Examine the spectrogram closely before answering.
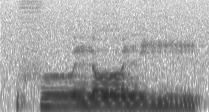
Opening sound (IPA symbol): f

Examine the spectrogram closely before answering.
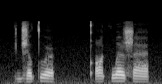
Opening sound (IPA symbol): d͡ʒ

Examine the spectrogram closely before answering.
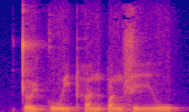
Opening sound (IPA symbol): t̪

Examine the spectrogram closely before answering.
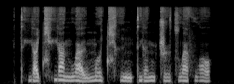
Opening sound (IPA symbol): t̪ʰ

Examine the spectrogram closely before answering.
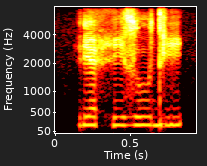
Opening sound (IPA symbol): ɾʲ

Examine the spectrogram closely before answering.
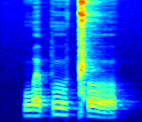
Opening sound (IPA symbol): w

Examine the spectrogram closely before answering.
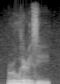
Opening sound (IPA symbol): ɭ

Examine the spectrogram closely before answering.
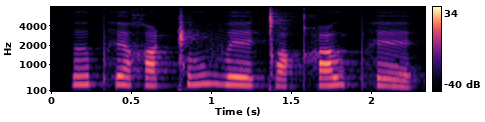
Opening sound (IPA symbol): ə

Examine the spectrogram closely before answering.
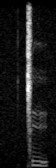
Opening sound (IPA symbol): ǀ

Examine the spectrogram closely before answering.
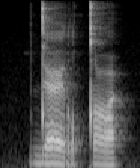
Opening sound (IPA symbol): d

